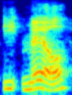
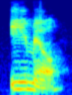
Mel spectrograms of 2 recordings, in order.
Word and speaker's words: email: here that most resilience they tend to stress email the wrong way but just the stress so sometimes even the L comes out fine but the problem is is that eat mail instead of like email mm-hmm so I'm gonna send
